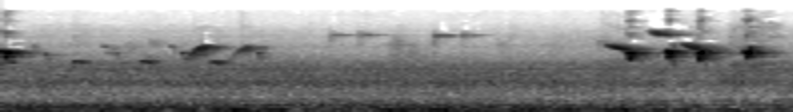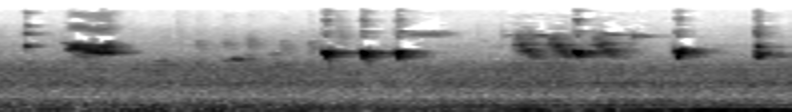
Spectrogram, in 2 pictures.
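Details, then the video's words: Caged nightingale in the Qriaa bird market starting with soft scattered whistles, then breaking into louder clusters of high chirps and trilled notes, against a continuous low rumble. "تغريد طائر الهزار"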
